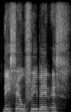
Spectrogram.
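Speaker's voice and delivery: ordinary talk, nothing marked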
